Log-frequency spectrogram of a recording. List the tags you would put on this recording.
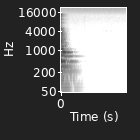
Instrument samples > Other
pluck bass string

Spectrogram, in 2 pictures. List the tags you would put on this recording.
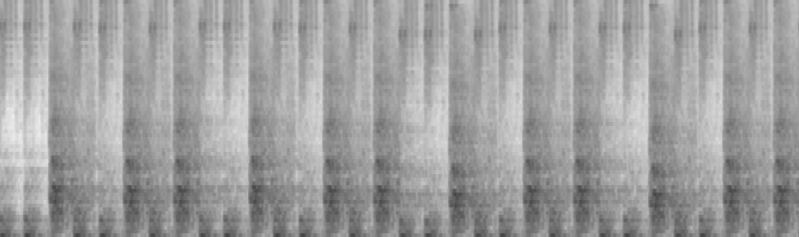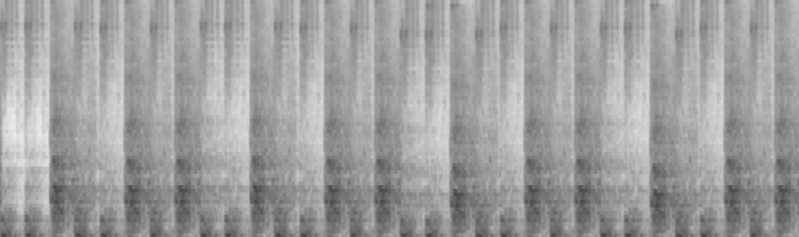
Instrument samples > Percussion
Loop Packs Drum Alien Weird Underground Ambient Samples Industrial Soundtrack Dark Loopable

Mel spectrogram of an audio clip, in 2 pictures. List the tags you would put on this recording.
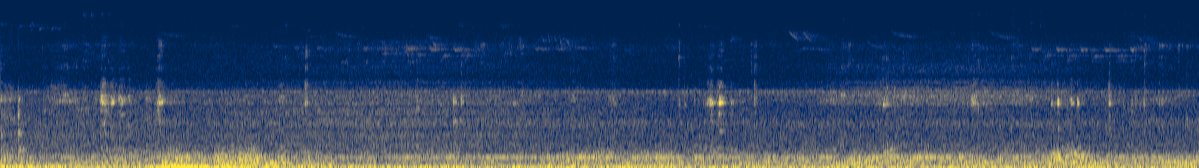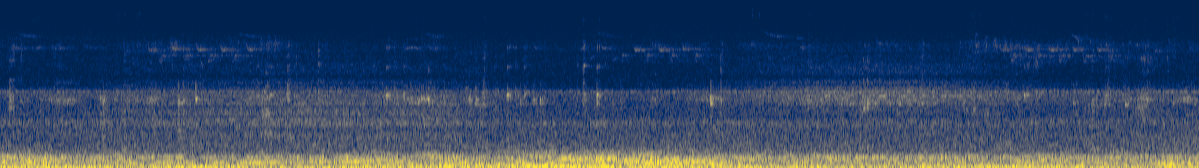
Soundscapes > Nature
alice-holt-forest data-to-sound Dendrophone modified-soundscape natural-soundscape raspberry-pi sound-installation soundscape

